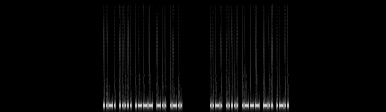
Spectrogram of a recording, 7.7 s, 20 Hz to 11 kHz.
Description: Morse code, heard as a keyed tone, about 41 wpm, 700 Hz. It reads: F5JDL F5JDL
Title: DXCC-100 Call Signs - 5 Characters - Repeated 2x - 45wpm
